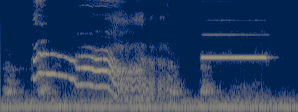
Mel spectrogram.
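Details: During Cashmere's labour, another Cane Corso gives one long whining cry that steps down in pitch and fades, followed by a sustained electronic beep, with a constant low hum beneath.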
